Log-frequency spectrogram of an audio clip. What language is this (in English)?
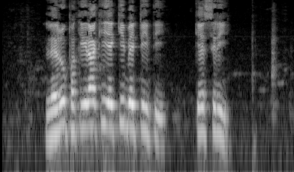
Sansi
